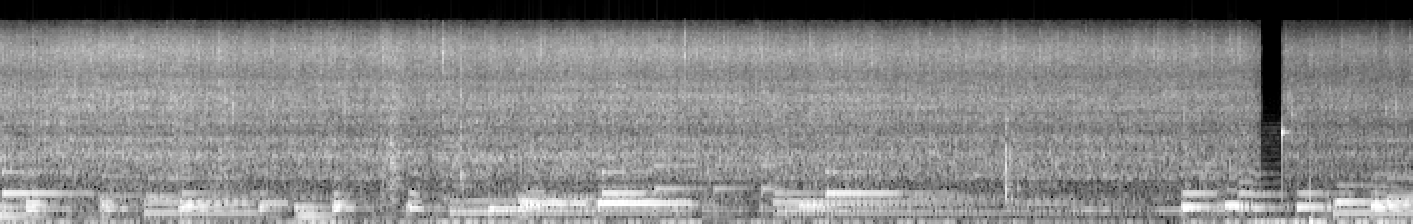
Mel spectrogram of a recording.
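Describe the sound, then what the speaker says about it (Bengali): Potatoes frying in a pan, a loud, continuous sizzle with crackling oil and occasional stirring, steady for the whole stretch with no voices. "আমার কিন্তু আলুটা মোটামুটি ভাজা হয়ে এসছে"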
